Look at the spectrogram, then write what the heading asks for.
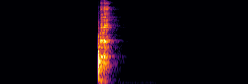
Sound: sound of glass

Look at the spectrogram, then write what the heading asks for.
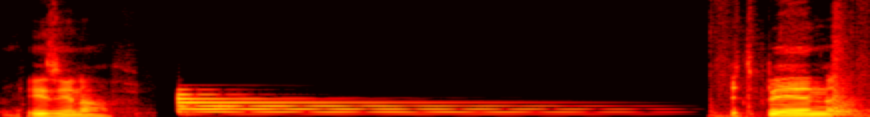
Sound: bell tolls

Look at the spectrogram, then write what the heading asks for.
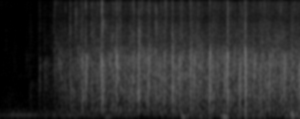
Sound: audience applauding

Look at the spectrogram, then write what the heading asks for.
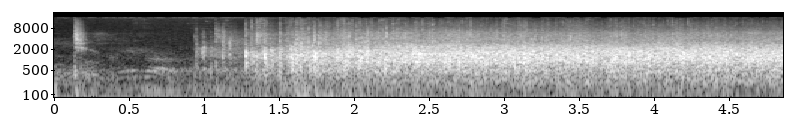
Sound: audience applauding

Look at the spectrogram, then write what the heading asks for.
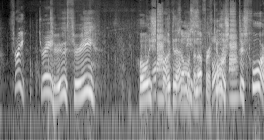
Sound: honk

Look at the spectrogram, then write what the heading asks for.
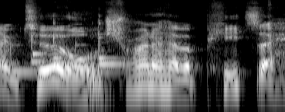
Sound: phone ringing

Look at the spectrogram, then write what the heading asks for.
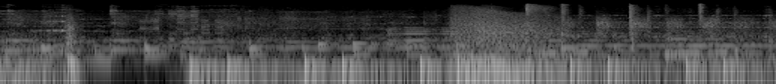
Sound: heart thumping

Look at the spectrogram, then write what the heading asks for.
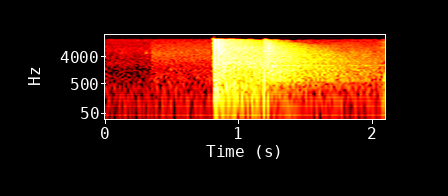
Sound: rifle fires

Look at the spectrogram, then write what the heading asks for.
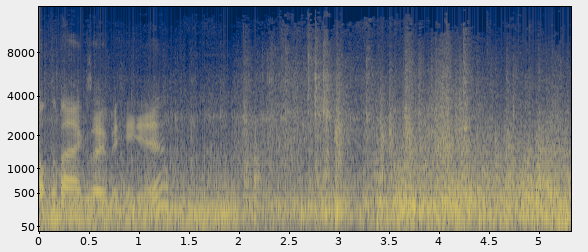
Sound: luggage wheels clattering

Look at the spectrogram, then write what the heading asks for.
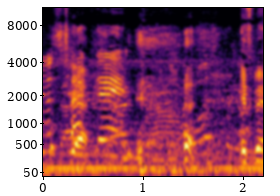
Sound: laughs

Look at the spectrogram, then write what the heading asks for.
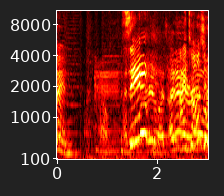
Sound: buzzer rings

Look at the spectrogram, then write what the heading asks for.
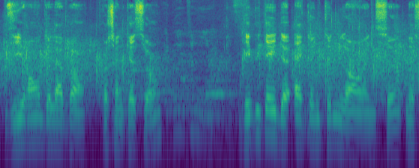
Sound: applause

